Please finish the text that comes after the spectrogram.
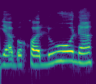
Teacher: یب خلون، خا، خا موٹا پڑا جائے گا. یب خلون، نون کو زیادہ نہیں کھینچیں گے، صرف ایک حرکت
